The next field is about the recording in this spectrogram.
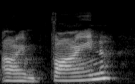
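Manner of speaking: through gritted teeth, jaw clenched, words pushed out. Retelling the reply to a husband who circles back on a ride, acting out gritted teeth. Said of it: "if I say through gritted teeth".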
